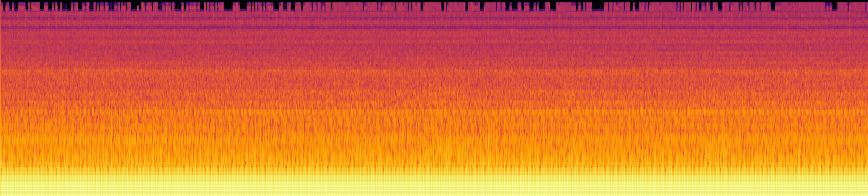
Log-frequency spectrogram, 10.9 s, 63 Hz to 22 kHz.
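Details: Replica 1980s Italian supercar kit car (Countach replica by Final Concepts) on a 1986 Fiero GT chassis, just started after a battery change and long sitting: deep, even idle with a steady low pulse and no knocks or ticks; fired right up, running great.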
